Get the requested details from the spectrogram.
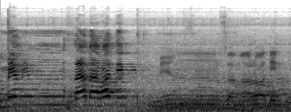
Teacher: ان کے نون کی ساؤنڈ کو ناک میں چھپا کے پڑھیں گے. ان کی جگہ ان کہیں گے. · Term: اخفا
